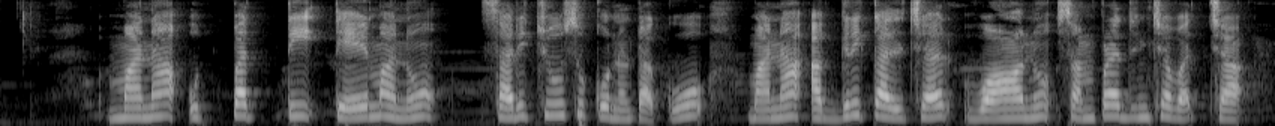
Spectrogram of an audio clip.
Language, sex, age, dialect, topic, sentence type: Telugu, female, 18-24, Central/Coastal, agriculture, question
